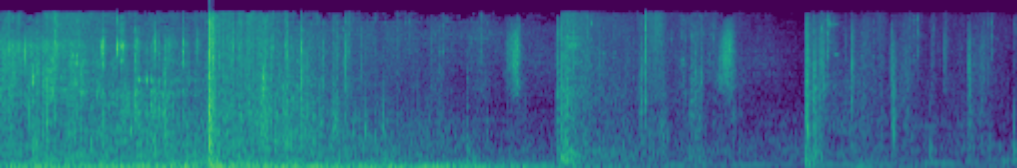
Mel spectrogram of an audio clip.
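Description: Footsteps scuff and thud on stone.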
